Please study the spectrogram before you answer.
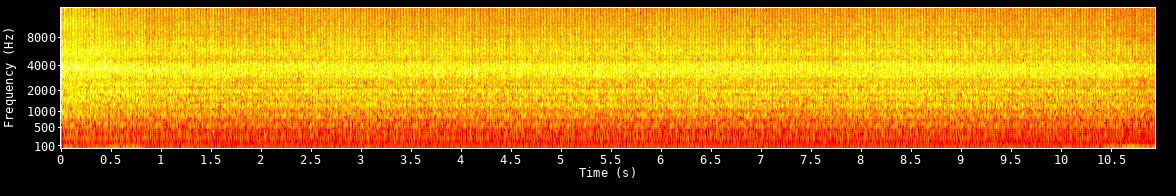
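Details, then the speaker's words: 2011 BMW X5 xDrive 35d, M57N2 diesel, about 130k miles, after lower timing chain failure repair, warming to 40 degrees; steady, even idle with light regular clatter, no knocking or rattles; normal idle. "But for now everything seems fine and the engine sounds healthy, as I like to say."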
